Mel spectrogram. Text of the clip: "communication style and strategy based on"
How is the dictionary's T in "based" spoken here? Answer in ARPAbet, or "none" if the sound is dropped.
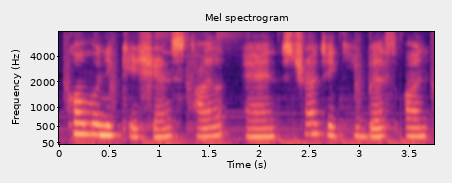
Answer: none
